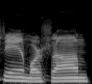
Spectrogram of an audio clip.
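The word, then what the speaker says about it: Marchand: he's Canadian yes um there's D also at the end of it that just you just don't pronounce it it's Mar silent yeah um yeah no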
